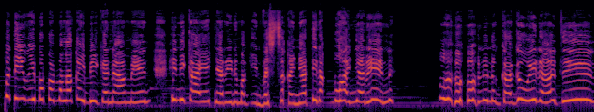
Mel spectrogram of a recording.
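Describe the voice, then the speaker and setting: A sorry, loving mom in a radio drama, high pleading voice, music playing under it. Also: female voice, fairly even intonation, moderate pace, pushed and bright. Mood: distraught. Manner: emotional, pleading. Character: remorseful, affectionate middle-aged mother, former compulsive shopper. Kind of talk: Tagalog radio drama acting.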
